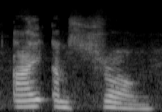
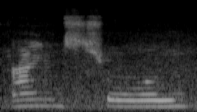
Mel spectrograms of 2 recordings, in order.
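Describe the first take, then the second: First: It is said with deep, strong feeling. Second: It is said plainly, without much feeling. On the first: The speaker calls it right. "say it with that profoundness, that level of feeling" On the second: The speaker calls it wrong. "don't say that"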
